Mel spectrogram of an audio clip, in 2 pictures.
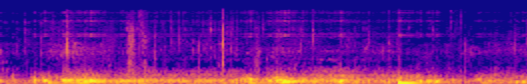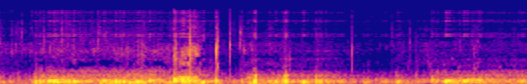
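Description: Water burbles and rushes with a dull, muffled underwater sound.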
